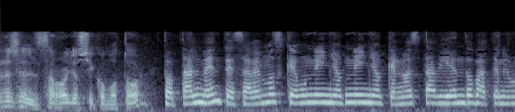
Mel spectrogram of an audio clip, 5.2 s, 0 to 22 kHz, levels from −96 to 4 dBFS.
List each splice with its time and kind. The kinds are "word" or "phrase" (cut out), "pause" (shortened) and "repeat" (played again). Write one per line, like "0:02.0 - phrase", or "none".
0:01.6 - pause
0:03.5 - repeat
